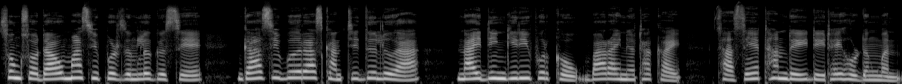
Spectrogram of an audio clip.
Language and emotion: Bodo, neutral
